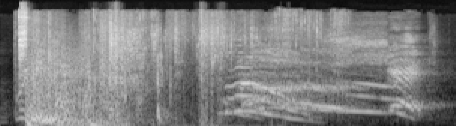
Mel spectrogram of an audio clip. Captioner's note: gun shot; crowd gasps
